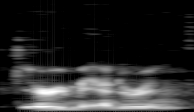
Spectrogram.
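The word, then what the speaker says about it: gerrymandering: took his name Gary Gary mandering we often pronounce it Jerry mandering so it's it's really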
